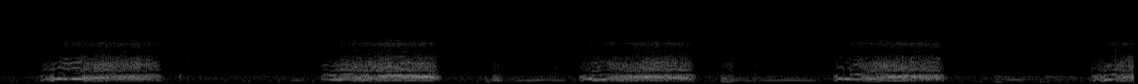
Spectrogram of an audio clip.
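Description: Repeated throaty, vibrating snores with quieter breaths between, about 23 breaths a minute, with a faint steady room hum: snoring.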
